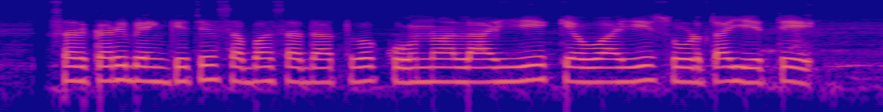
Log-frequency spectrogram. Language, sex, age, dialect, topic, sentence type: Marathi, male, 18-24, Standard Marathi, banking, statement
